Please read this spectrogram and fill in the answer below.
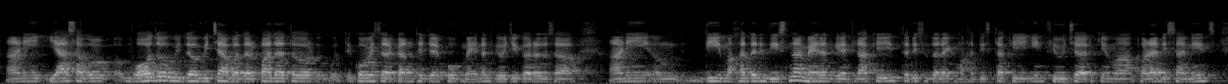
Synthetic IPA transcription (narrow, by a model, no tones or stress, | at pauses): aɽ̃iɦjasəʋəʋɔd͡zɔʋid͡zɔʋit͡ɕabəd̪əlpad͡zat̪əɾt̪ɡoʋesəɾkaɾnt̪ʰed͡ʑekʰuːpmeɦnət̪̚ɡʱewt͡ɕiːkəɾət̪əsa | aɽ̃id̪iːməkʰad̪əɾiːd̪isnameɦnət̪ɡʱet̪lakit̪əɾiːsud̪ʱːəlaekməɦad̪ist̪akiːʔinfjut͡ɕəɾkĩw̃ʋat̪ʰoɽjad̪isãniːt͡s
